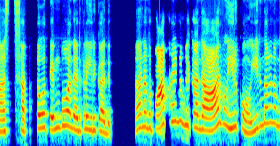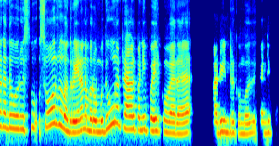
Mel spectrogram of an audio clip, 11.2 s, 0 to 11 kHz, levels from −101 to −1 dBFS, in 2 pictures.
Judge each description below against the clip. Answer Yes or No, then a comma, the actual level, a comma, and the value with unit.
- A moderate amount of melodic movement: No, wide, 6.1 semitones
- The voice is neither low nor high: No, very high, 275 Hz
